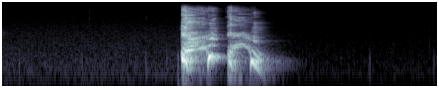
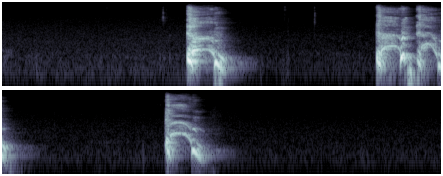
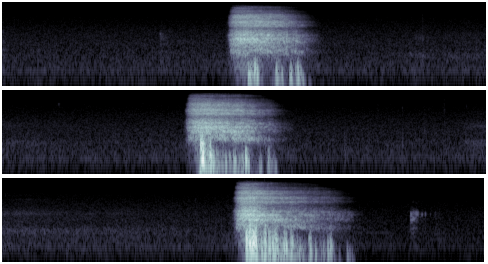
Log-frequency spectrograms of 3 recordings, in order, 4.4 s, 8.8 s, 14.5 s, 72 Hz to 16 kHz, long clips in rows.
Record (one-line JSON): {"cough_length": "4.4 s", "cough_amplitude": 23814, "cough_signal_mean_std_ratio": 0.26, "three_cough_length": "8.8 s", "three_cough_amplitude": 22045, "three_cough_signal_mean_std_ratio": 0.26, "exhalation_length": "14.5 s", "exhalation_amplitude": 19740, "exhalation_signal_mean_std_ratio": 0.24, "survey_phase": "beta (2021-08-13 to 2022-03-07)", "age": "18-44", "gender": "Female", "wearing_mask": "No", "symptom_runny_or_blocked_nose": true, "symptom_fatigue": true, "symptom_change_to_sense_of_smell_or_taste": true, "symptom_other": true, "smoker_status": "Never smoked", "respiratory_condition_asthma": false, "respiratory_condition_other": false, "recruitment_source": "Test and Trace", "submission_delay": "1 day", "covid_test_result": "Positive", "covid_test_method": "RT-qPCR", "covid_ct_value": 17.1, "covid_ct_gene": "ORF1ab gene", "covid_ct_mean": 17.9, "covid_viral_load": "1400000 copies/ml", "covid_viral_load_category": "High viral load (>1M copies/ml)"}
